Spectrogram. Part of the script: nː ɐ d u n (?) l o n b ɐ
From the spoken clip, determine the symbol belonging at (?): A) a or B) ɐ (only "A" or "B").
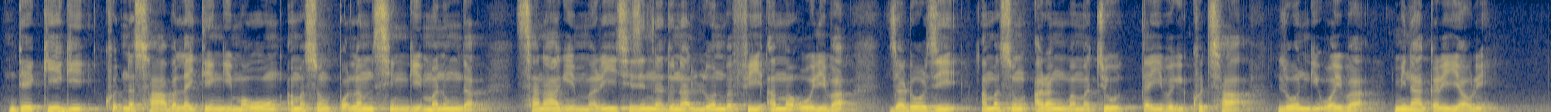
B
